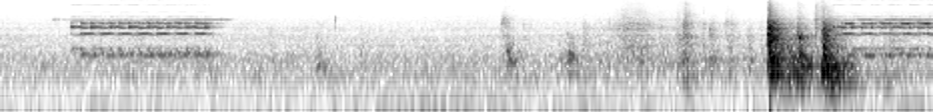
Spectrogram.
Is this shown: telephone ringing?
yes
